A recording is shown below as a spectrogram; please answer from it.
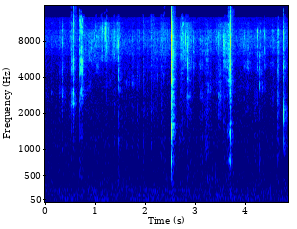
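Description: A small metal blade shaves and scrapes the edge of a solid oval bar of dry white soap held in the hand. Quiet, bright, crisp scraping and crunching comes in irregular bursts, with two sharper, louder snaps partway through.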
